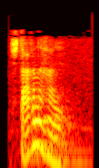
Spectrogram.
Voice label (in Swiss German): "starne hall", alsace; meteo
